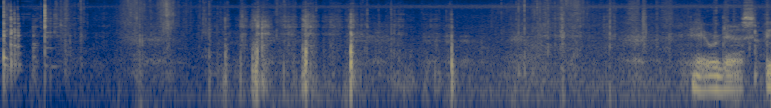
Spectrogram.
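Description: Plastic tape crinkles and rustles close by.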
